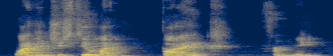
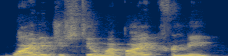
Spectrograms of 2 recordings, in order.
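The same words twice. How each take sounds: First: The word bike is stressed above the others. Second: It is said flat, with no word stressed. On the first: Of all things to steal, why that precious bike. "Now I've placed the emphasis on the word bike" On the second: A plain question about the theft. "If I just say these words to you in a flat monotone"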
